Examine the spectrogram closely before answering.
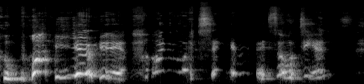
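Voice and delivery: high, laughing mock wail; mock-horrified laughing shout; laughing panic. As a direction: cry out between laughs in horror. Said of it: "I was like".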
